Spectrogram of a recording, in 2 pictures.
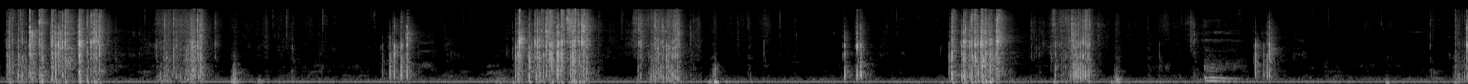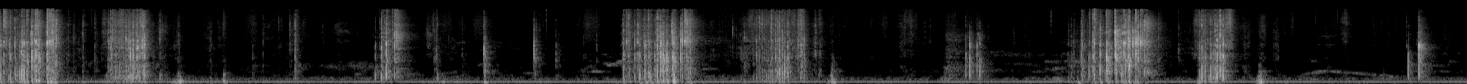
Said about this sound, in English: Now let's go to my love and lust Oracle cards here. Let me go ahead and shuffle.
